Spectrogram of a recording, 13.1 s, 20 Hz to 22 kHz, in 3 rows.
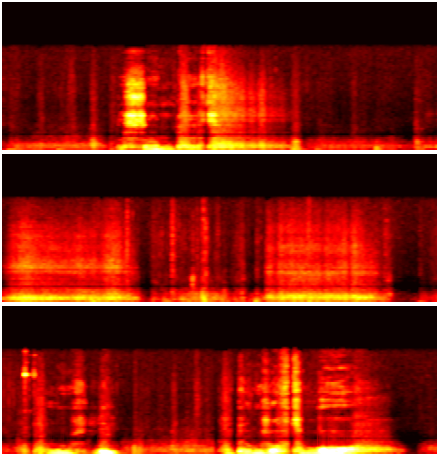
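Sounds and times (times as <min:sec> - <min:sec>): person breathing heavily: 0:00.1 - 0:01.2, 0:01.8 - 0:08.3, 0:12.1 - 0:13.0.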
